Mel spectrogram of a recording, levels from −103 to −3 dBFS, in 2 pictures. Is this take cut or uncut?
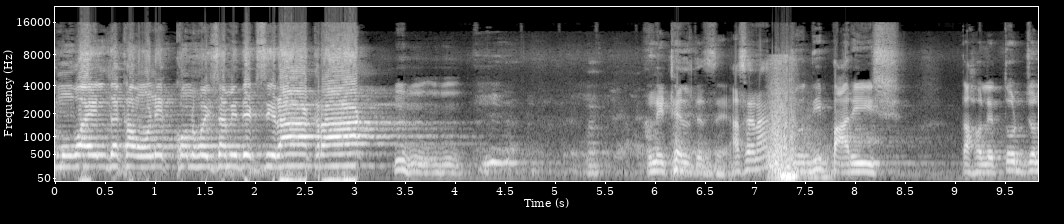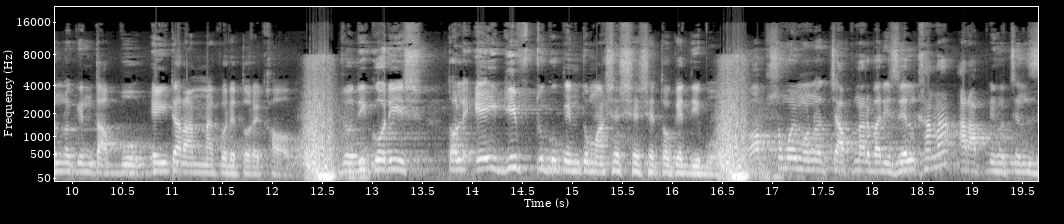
cut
